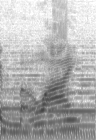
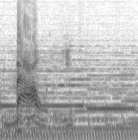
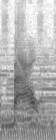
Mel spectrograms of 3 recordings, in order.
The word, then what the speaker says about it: Moai: By the way, we say Moai, but it's not Moai. It's like Maui. Apparently it's pronounced Maui. You know, like, the island.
